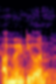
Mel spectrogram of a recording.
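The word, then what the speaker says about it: amateur: जर करत असाल तर त्याला आपल्याकडे शब्द आहे अमेट्युअर एम ए टी टी इ यु आर अमेट्युअर spelling लक्षात घ्या हे तुम्हाला करेक्ट करेक्ट स्पेलिंग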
